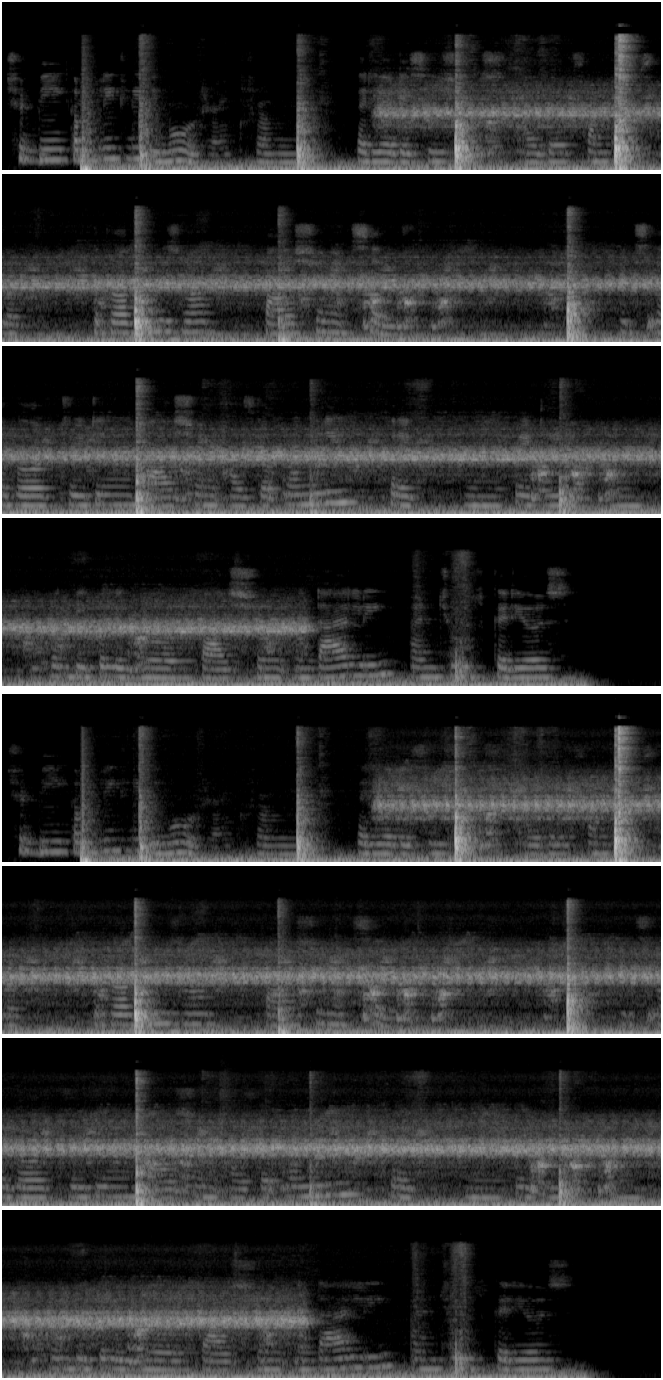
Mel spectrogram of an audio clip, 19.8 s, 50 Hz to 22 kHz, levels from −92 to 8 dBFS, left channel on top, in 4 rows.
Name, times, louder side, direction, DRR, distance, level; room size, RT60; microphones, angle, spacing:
voice 1, 0.0-2.3 2.7-5.1 5.6-6.5 6.9-7.9 9.6-12.5 12.8-13.0 13.3-14.7 15.2-19.1, left 3 dB, 75° left, 0.5 m, -51 dB
sound 1, 0.6-18.3, right 1 dB, 30° right, 0.4 m, -35 dB
sound 2, 0.7-19.2, equal, 15° left, 0.8 m, -40 dB
sound 3, 2.8-17.1, right 3 dB, 85° right, 0.5 m, -39 dB
2.7 x 2.1 x 2.3 m
head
